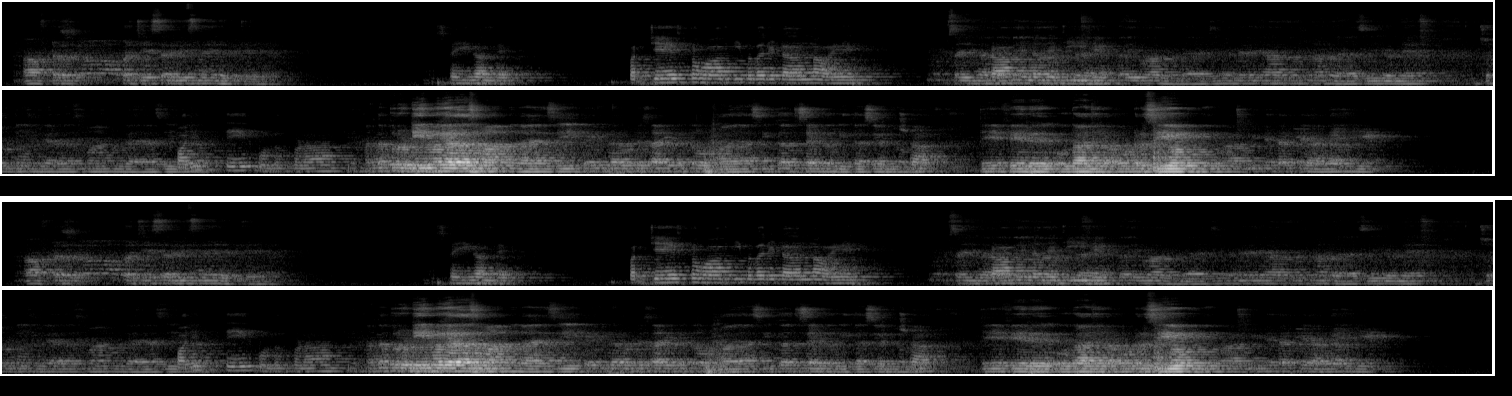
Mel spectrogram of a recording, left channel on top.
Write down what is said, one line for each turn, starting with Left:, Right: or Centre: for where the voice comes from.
Left: ਆਫਟਰ ਪਰਚੇਜ਼ ਸਰਵਿਸ ਨਹੀਂ ਦੇਤੇ।
Centre: ਸਹੀ ਗੱਲ ਏ। ਪਰਚੇਜ਼ ਤੋਂ ਬਾਅਦ ਕੀ ਪਤਾ, ਰਿਟਰਨ ਨਾ ਹੋਏ।
Left: ਸਹੀ ਗੱਲ
Centre: ਖ਼ਰਾਬ
Left: ਐ। ਕਈ
Centre: ਨਿਕਲ
Left: ਵਾਰ
Centre: ਜੇ
Left: ਹੁੰਦਾ,
Centre: ਚੀਜ਼
Left: ਕਈ ਵਾਰ ਹੁੰਦਾ। ਜਿਵੇਂ ਮੇਰੇ ਯਾਰ ਦੋਸਤ ਨਾਲ ਹੋਇਆ ਸੀ। ਉਹਨੇ
Centre: ਅੱਛਾ
Left: ਪ੍ਰੋਟੀਨ ਵਗੈਰਾ ਦਾ ਸਮਾਨ ਮਗਾਇਆ ਸੀਗਾ।
Centre: ਭਾਜੀ ਤੇਜ਼ ਬੋਲੋ ਥੋੜਾ ਕਿੰਨੀ
Left: ਮਤਲਬ
Centre: ਵਾਰ
Left: ਪ੍ਰੋਟੀਨ
Centre: ਕਿਹਾ
Left: ਵਗੈਰਾ ਦਾ ਸਮਾਨ ਮੰਗਾਆ ਸੀ। ਸੀ ਤੇ ਗਲਤ ਸਾਈਟ ਤੋਂ ਆਇਆ ਸੀ। ਗਲਤ ਸਾਈਟ ਤੋਂ ਕੀਤਾ ਸੀ ਉਹਨੇ
Centre: ਅੱਛਾ
Left: ਔਡਰ ਤੇ ਫਿਰ ਉਹਦਾ ਜਿਹੜਾ ਔਡਰ ਸੀ ਉਹ ਮਹੀਨੇ ਬਾਅਦ, ਮਹੀਨੇ ਤੱਕ ਤਾਂ ਆਇਆ ਈ ਨੀ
